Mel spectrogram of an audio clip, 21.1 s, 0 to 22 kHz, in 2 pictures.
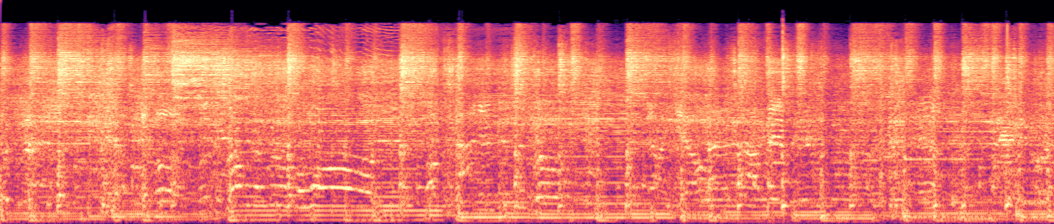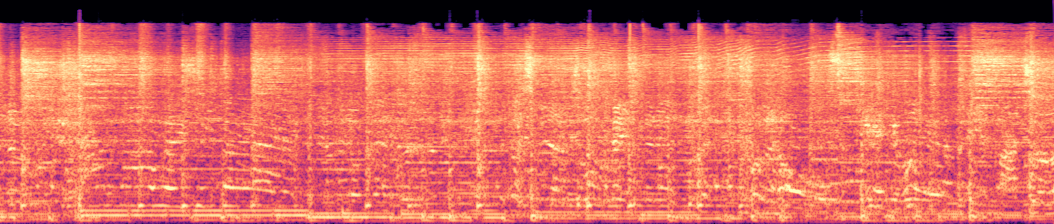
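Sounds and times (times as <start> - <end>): amplified electric guitars: 0.0 - 21.0
drum kit: 0.0 - 21.0.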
